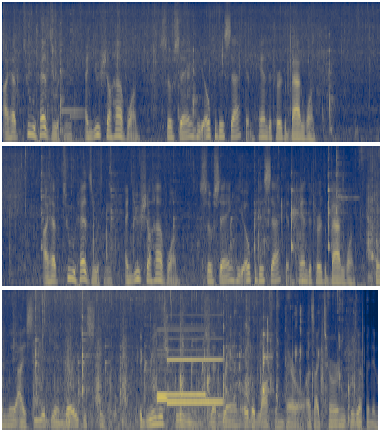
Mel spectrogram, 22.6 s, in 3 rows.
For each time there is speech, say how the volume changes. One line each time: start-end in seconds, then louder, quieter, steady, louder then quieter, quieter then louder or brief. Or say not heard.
0.0-6.3 steady
8.3-22.6 steady.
